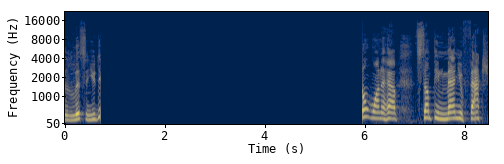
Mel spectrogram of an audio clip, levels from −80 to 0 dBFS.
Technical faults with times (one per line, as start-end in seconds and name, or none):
0.71-5.95 audio dropout to silence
